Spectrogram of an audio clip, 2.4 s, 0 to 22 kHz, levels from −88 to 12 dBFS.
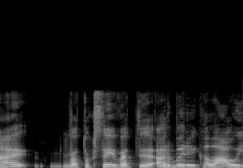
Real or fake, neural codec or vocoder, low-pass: real; none; 9.9 kHz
